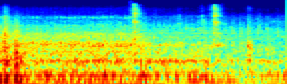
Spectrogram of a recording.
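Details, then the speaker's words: Tractor diesel, suspected to be a TM or MXM, running with a practically bare exhaust underneath and no heat shield: deep, loud, raw bark rising and falling with revs, nearly unsilenced like a straight pipe. More smoke than before, and the owner suspects someone has fiddled with the fuel pump. "In fact, if I just turn it off, actually, just listen to this. That sounds like a straight."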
